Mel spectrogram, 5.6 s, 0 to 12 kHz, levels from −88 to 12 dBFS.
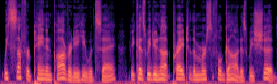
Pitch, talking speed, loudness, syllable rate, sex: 130 Hz, 215 wpm, -19 LUFS, 5.2 syllables/s, male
